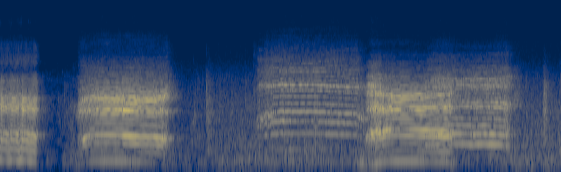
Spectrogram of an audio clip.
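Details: Goat destined for the Qurban sacrifice, filmed for children's fun; a series of four shaky, harmonic bleats of varying length, the middle ones running almost together, with brief quiet gaps between.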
